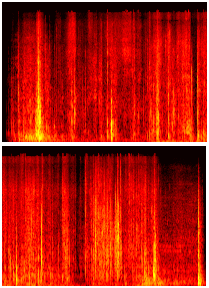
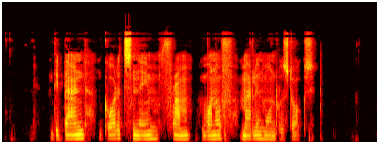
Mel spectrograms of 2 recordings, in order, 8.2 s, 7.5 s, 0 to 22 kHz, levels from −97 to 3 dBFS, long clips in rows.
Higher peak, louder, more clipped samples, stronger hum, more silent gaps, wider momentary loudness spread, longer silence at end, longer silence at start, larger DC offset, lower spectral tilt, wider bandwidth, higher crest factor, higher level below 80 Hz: about the same, -2 dBFS vs 0 dBFS; second, -30 LUFS vs -22 LUFS; neither; neither; neither; about the same, 19 LU vs 19 LU; second, 0.05 s vs 1.3 s; second, 0.2 s vs 0.95 s; neither; first, -4.5 dB/octave vs -1.5 dB/octave; first, 17.5 kHz vs 15 kHz; about the same, 30 dB vs 26 dB; first, -48 dBFS vs -62 dBFS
